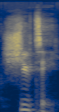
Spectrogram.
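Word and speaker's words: Ncuti: Shooty. Yes, you don't pronounce the N, and you randomly add a H.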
